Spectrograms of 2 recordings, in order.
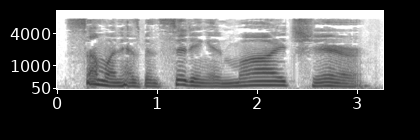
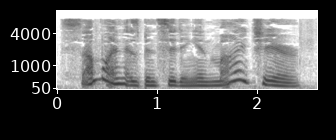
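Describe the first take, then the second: First: It is said in a big, deep voice. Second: It is said in a middle-sized voice. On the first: The largest bear is speaking. "said the papa bear in his great big chair" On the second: The middle-sized bear is speaking. "said mama bear in her middle-sized voice"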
